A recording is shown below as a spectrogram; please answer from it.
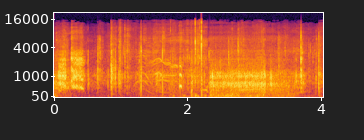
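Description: Skateboard wheels rolling over smooth concrete in a bowl, a steady rumbling that swells about two seconds in, with several sharp knocks and clacks from the board.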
